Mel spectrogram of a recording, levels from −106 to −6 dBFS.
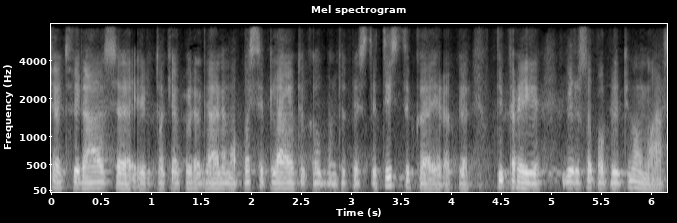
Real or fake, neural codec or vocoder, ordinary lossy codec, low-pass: fake; codec, 16 kHz, 2 kbps, FreqCodec, smaller model; MP3, 64 kbps; 7.2 kHz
